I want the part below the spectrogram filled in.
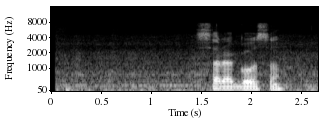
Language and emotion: Russian, neutral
